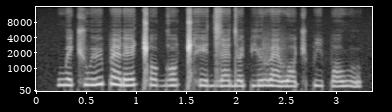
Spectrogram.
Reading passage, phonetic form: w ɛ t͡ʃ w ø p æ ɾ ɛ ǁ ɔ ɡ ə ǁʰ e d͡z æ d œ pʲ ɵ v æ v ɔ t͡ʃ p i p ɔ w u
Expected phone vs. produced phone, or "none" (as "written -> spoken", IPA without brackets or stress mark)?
ə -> ɔ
